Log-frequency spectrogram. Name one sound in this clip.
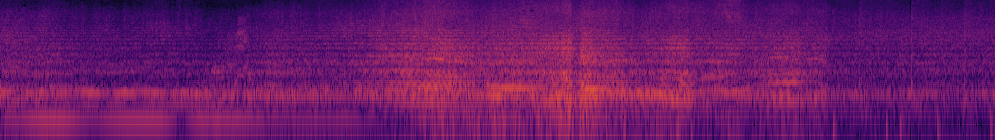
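Racing engines roar steadily at high revs as trucks race past.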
